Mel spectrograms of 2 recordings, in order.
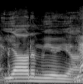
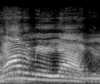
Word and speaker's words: Jaromír Jágr: His last name rhymes with Lager. – Wow. – Okay, I got it. Okay, Jaromír Jágr. – Jaromír Jágr.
